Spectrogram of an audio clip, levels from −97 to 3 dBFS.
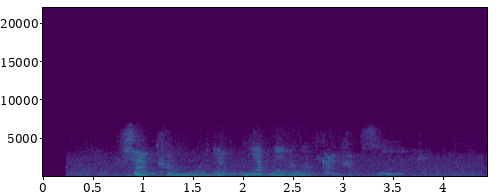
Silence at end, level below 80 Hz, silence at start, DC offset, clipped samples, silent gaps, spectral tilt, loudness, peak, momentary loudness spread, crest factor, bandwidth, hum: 0 s; -84 dBFS; 0.25 s; under 0.1%; under 0.1%; none; -3.5 dB/octave; -62 LUFS; -44 dBFS; 10 LU; 20 dB; 7 kHz; none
